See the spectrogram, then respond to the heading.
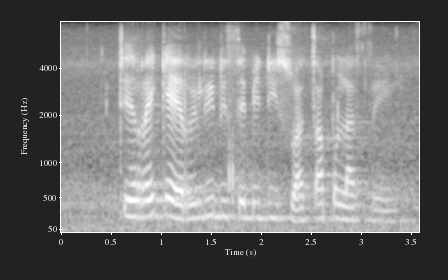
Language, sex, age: Southern Sotho, female, 19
